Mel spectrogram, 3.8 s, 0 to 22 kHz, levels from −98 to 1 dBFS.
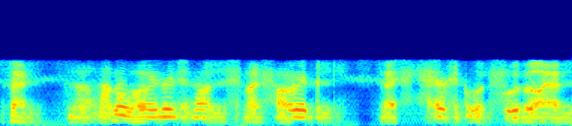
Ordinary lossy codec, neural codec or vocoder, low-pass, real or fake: none; codec, 16 kHz, 0.5 kbps, FreqCodec, smaller model; 3.6 kHz; fake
